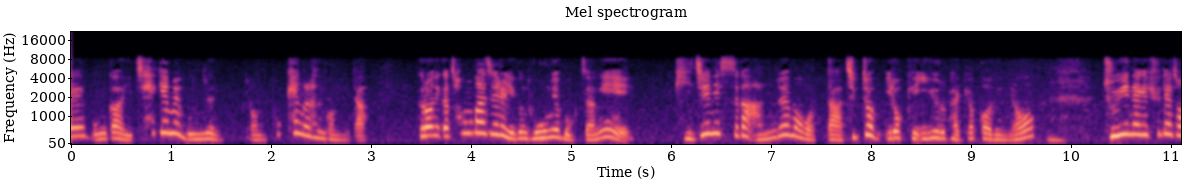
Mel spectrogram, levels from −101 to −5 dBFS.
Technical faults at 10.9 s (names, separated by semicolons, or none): none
